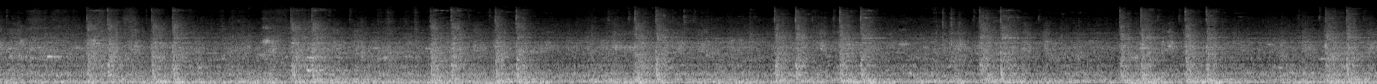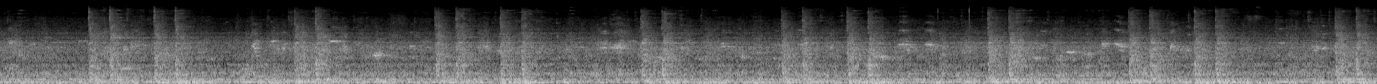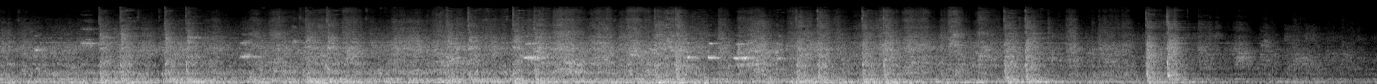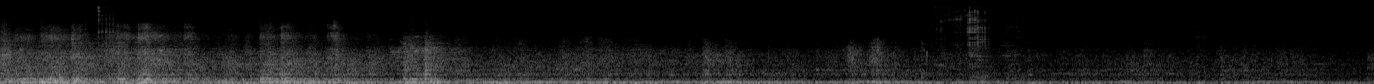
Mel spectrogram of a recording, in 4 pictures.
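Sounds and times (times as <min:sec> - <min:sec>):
wheels clacking over rail joints: 0:00.0 - 0:55.0.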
